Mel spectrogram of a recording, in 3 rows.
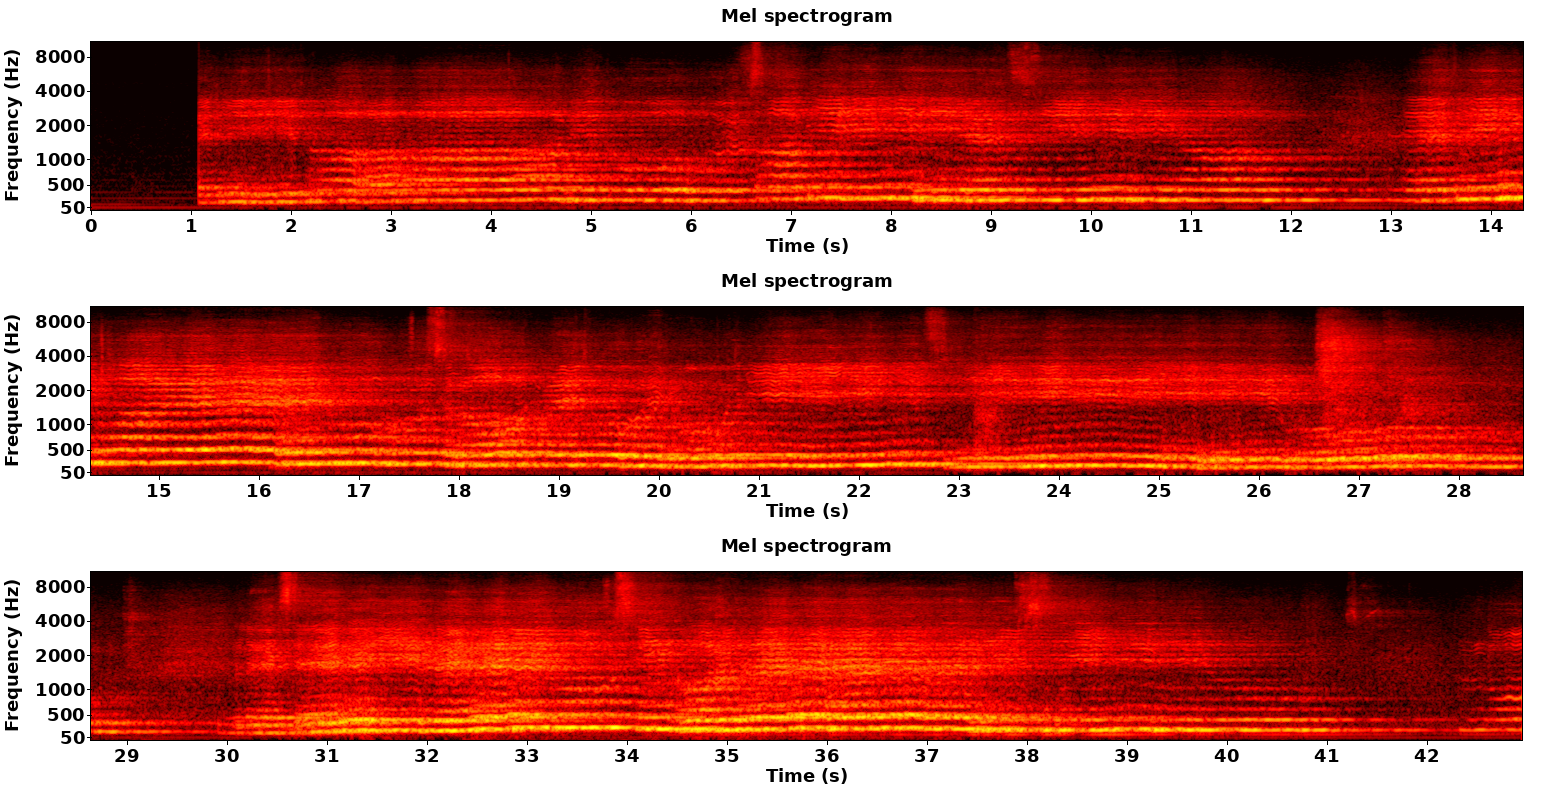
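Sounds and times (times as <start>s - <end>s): voices singing slow chant: 1.1s - 42.9s.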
